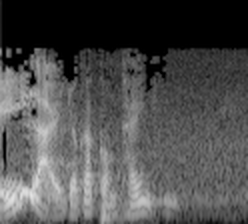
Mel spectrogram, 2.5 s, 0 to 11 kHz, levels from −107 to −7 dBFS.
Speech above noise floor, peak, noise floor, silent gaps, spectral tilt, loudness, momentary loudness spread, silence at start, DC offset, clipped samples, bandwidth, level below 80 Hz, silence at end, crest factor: 27 dB; -10 dBFS; -57 dBFS; none; -9 dB/octave; -30 LUFS; 16 LU; 0 s; under 0.1%; under 0.1%; 5.8 kHz; -60 dBFS; 0.7 s; 22 dB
